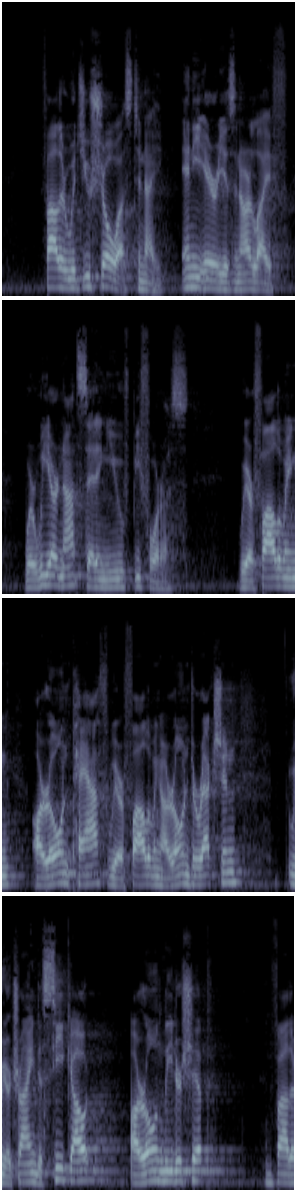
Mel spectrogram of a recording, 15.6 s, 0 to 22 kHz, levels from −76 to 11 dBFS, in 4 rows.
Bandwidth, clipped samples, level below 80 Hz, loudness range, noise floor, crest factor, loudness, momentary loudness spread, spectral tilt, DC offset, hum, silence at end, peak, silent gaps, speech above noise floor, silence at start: 16 kHz; under 0.1%; -58 dBFS; 4 LU; -57 dBFS; 20 dB; -24 LUFS; 11 LU; -4 dB/octave; under 0.1%; none; 0 s; -4 dBFS; none; 34 dB; 0.55 s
